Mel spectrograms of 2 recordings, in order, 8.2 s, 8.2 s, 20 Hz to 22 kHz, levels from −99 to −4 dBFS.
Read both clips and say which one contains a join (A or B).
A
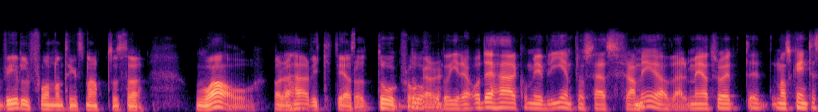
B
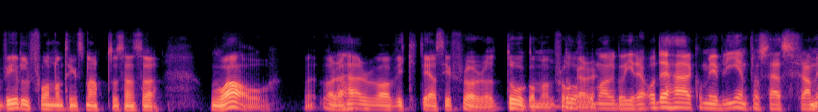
A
